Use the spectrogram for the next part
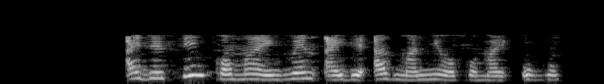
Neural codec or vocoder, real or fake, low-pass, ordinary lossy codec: none; real; 7.2 kHz; AAC, 16 kbps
